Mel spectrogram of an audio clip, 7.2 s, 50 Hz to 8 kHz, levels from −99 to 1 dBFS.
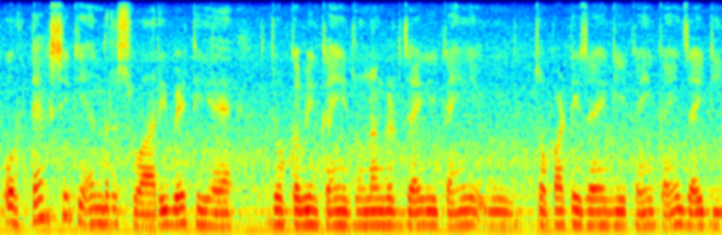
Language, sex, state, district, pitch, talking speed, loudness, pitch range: Hindi, male, Rajasthan, Bikaner, 130 Hz, 150 wpm, -16 LUFS, 125-140 Hz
